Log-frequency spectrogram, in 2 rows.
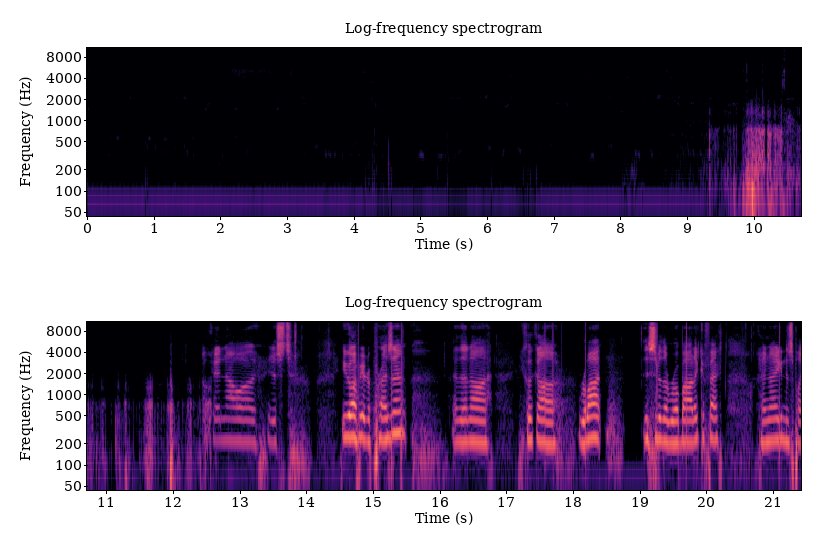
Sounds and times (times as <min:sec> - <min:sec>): Speech: 0:00.0 - 0:09.5, 0:12.4 - 0:15.6, 0:16.2 - 0:21.4.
